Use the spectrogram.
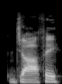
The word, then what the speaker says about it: Jaffe: and I'm in the Jaffe camp. Jaffe. Okay, that's not a problem. Rhymes with coffee and it's twice as delicious.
